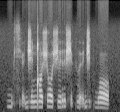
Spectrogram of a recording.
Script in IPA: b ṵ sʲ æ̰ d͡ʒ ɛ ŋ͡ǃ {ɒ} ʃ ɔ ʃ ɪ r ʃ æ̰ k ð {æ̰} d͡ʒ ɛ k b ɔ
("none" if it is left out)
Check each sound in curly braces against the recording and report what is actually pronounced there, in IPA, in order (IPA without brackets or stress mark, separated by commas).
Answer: ɒ, ɛ̰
